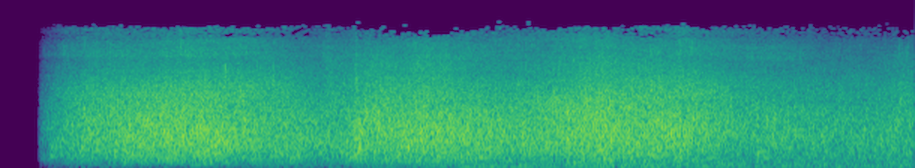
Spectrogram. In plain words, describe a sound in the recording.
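Small waves wash and break softly onto a sandy shore.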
